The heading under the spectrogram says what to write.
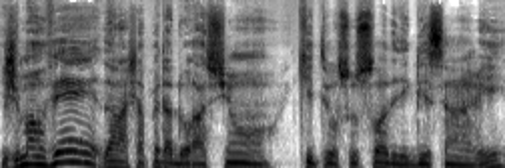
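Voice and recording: With a slightly husky edge, a man talks at a fairly quick pace using big pitch swings.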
